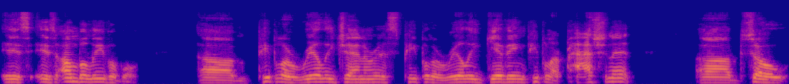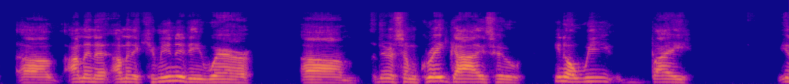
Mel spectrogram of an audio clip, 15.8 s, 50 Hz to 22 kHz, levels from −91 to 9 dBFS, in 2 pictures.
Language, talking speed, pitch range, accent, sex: English, 145 wpm, 130-170 Hz, American, male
